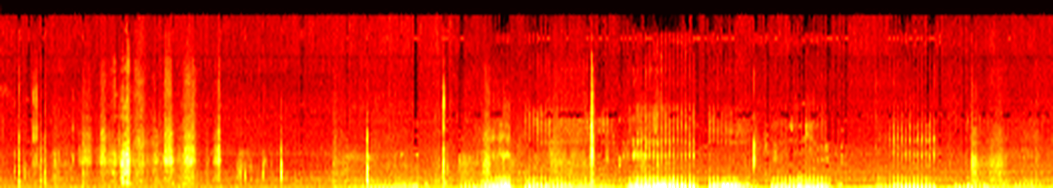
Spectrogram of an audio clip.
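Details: Amy, a domestic cat, sleeping and purring; after a quiet start with faint clicks, pulsed rumbling purr bursts set in, alternating with short pauses through the second half.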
